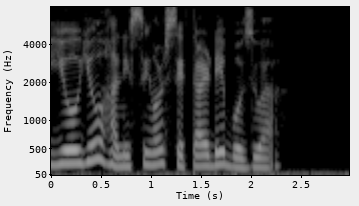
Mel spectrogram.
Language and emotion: Assamese, neutral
